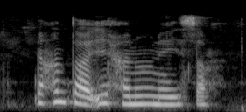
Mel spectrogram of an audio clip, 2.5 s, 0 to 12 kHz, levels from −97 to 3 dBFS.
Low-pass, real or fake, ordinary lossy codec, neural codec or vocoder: 7.2 kHz; real; none; none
